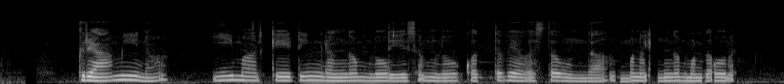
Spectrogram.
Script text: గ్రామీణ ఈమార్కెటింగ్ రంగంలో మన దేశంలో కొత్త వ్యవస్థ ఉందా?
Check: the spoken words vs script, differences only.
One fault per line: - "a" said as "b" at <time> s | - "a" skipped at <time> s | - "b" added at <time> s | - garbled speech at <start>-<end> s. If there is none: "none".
- "మన" skipped at 3.9 s
- garbled speech at 6.1-7.4 s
